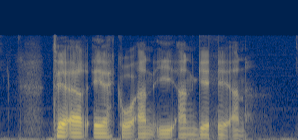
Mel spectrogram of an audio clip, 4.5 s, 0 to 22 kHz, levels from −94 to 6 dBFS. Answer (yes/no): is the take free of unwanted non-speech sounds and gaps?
no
